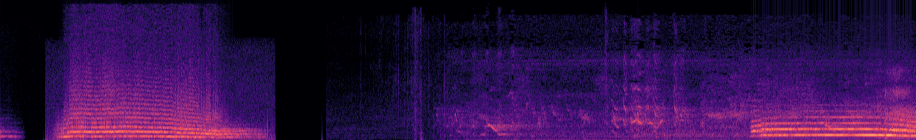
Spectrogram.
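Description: An elephant gives a loud, brassy trumpet, then a rougher rumbling stretch and a second blast.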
